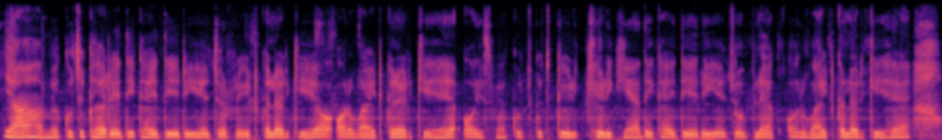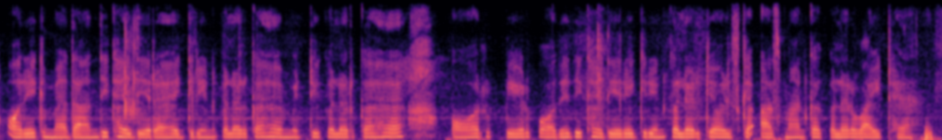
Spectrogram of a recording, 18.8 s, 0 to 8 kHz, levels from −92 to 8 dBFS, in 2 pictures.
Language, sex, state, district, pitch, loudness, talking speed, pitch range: Hindi, female, Punjab, Kapurthala, 200 Hz, -19 LUFS, 205 wpm, 195-210 Hz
